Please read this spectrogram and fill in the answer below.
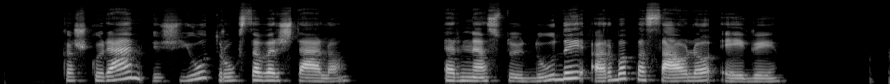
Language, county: Lithuanian, Utena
